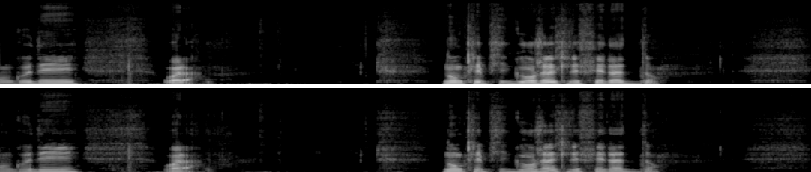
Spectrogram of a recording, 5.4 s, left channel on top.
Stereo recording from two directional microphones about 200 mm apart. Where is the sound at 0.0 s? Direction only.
25° left (ahead or behind).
